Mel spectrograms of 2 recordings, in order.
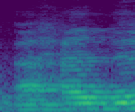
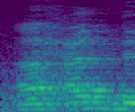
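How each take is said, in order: Both takes have the same delivery.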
